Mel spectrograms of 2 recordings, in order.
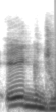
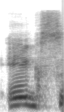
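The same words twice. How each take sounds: First: एग्ज with a voiced j/z at the end. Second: एग्स with a voiceless s at the end; wrong s ending. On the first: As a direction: say एग्ज as "egj", buzzed at the end. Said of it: "इसका उच्चारण ज होगा". (एग्ज के अंत में ज की आवाज़) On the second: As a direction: say एग्स as "eks", the mistaken way. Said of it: "नहीं होता है". (एग्स के अंत में स की आवाज़) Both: Shown as a demonstration.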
